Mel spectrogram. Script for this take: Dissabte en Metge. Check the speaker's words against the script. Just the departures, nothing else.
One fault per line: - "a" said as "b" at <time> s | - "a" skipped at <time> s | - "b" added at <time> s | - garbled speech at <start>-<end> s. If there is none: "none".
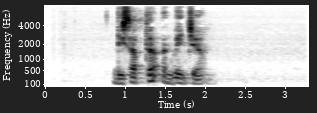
none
